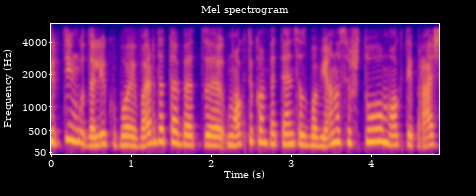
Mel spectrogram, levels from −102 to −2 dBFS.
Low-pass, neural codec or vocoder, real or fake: 5.4 kHz; vocoder, 22.05 kHz, 80 mel bands, WaveNeXt; fake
